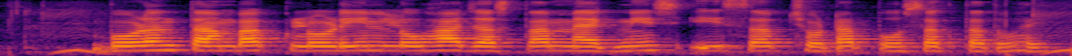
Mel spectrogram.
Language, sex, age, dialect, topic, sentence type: Magahi, female, 25-30, Western, agriculture, statement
